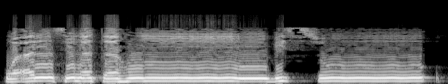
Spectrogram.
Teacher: الميم ليس عليها شيء، معناها أنها مخفاة عند الباء إخفاء شفوي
